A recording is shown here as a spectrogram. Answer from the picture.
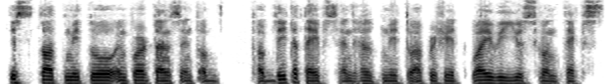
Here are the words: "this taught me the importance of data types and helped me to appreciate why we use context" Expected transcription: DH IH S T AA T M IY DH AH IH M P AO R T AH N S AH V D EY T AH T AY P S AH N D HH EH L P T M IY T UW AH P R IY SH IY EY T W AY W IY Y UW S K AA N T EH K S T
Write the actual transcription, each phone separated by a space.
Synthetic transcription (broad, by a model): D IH S T AA T M IY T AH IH M P AO R T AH N S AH P D EY T AH T AY P S AH N D HH EH L P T M IY T UW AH P R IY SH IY EY T W AY W IY Y UW S K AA N T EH K S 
